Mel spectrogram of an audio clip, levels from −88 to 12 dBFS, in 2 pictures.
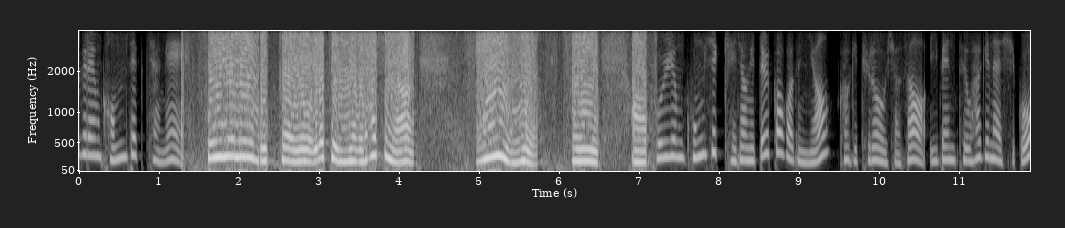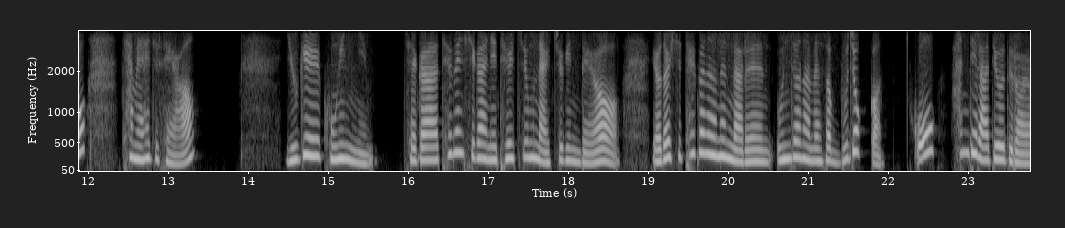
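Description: A speech clip in which, from 1.27 to 7.22 s, mu-law and A-law are mixed up: mu-law coded audio is decoded as A-law, scrambling levels into harsh distortion and filling pauses with noise.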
